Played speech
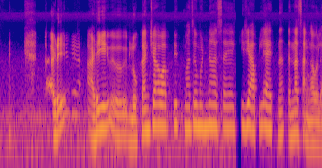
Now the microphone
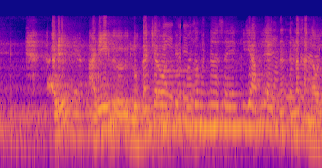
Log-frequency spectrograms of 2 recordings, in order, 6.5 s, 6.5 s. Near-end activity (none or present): present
